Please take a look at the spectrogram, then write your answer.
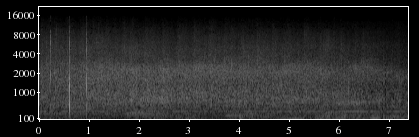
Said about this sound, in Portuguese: Aí sim. Merece uma linda salva de palmas.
